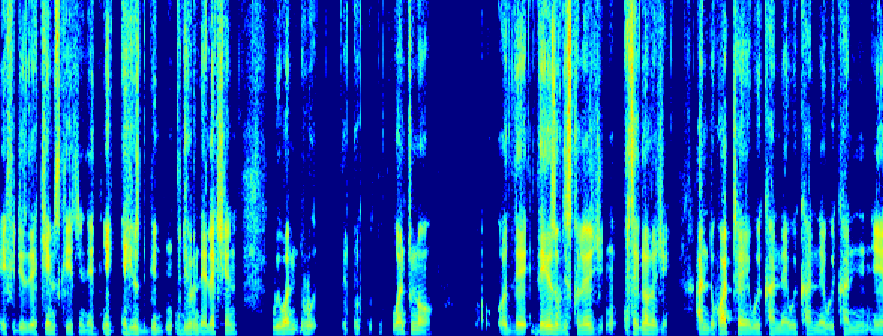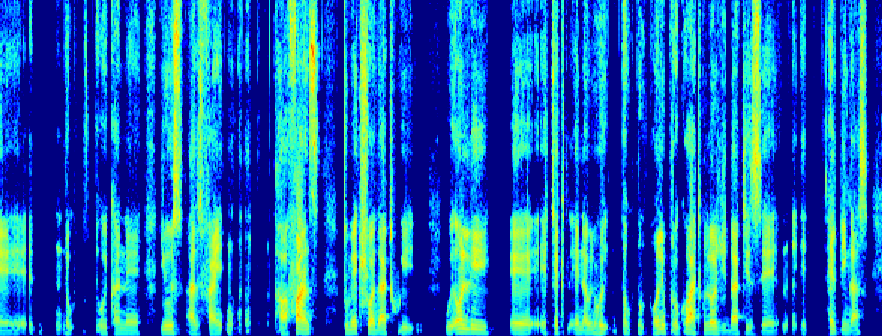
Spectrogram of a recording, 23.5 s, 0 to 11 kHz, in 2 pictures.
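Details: 41-year-old male candidate who says he stammers a lot; stuttering with repeated words such as 'I I I' and 'who who who'.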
